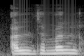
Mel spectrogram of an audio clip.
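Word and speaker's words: الجُمَّل: اونٹ کو کہتے ہیں، اور الجمل حرف جیم پر پیش اور میم پر شد کے ساتھ موٹے رسے کو کہتے ہیں۔ ابن عباس کی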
